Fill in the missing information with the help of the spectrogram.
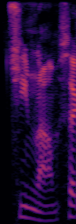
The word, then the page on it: chihnlaahmsik: Cantonese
